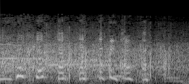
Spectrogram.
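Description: A short burst of steady, dense clapping with voices laughing and whooping on top, holding at an even loudness for about two seconds.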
